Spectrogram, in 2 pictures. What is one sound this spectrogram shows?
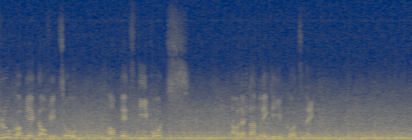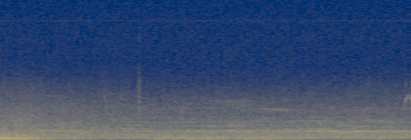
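A large stadium crowd murmurs and roars steadily outdoors.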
